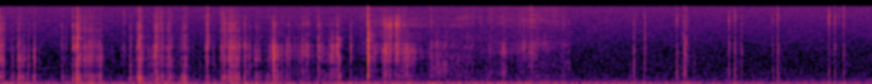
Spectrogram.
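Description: Long nails scratch and tap the glitter strap of a single rose gold glitter slide sandal with a metallic faux-leather buckle strap and a suede-covered footbed. The sound is a quiet, dry, gritty rasping, broken by sharp, bright clicks that stop instantly with no ring, over a faint steady low hum.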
